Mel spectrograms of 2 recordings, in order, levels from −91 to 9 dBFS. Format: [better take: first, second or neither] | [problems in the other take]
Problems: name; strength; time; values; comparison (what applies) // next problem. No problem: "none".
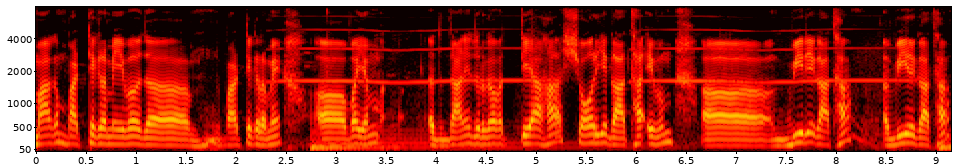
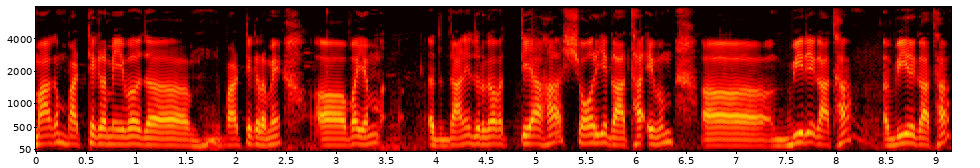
second | background sound (Bowed string instrument + Wind instrument, woodwind instrument); 17 dB below the speech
